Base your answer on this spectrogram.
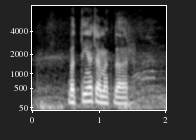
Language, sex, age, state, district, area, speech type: Punjabi, male, 18-30, Punjab, Hoshiarpur, urban, read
